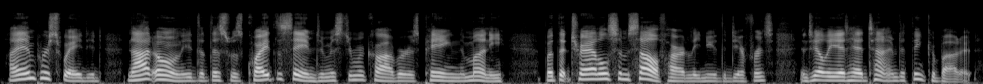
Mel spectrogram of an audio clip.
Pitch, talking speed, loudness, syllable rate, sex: 185 Hz, 215 wpm, -18 LUFS, 5.7 syllables/s, female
